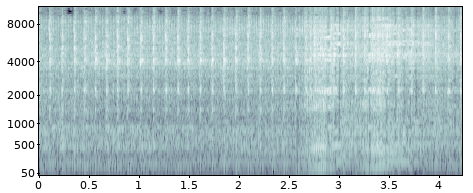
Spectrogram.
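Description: Small minibike engine idling with a fast, even putter. It is blipped about three seconds in, rising in pitch and getting louder for under a second before settling back to idle.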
